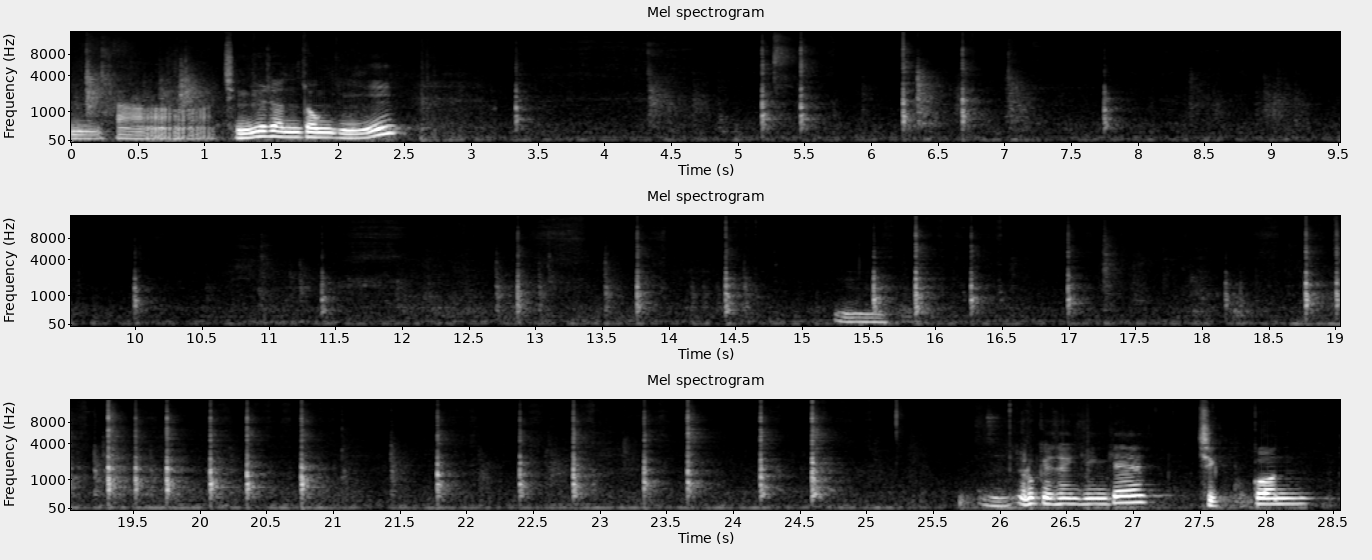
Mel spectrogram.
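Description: A middle-aged man speaks calmly, as if lecturing, close by.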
